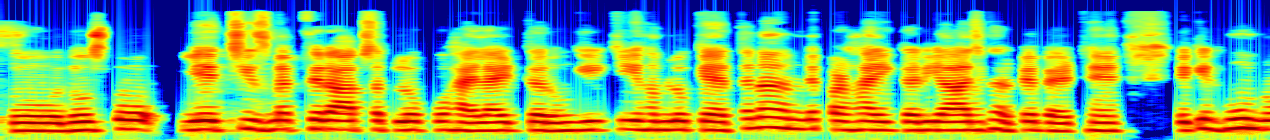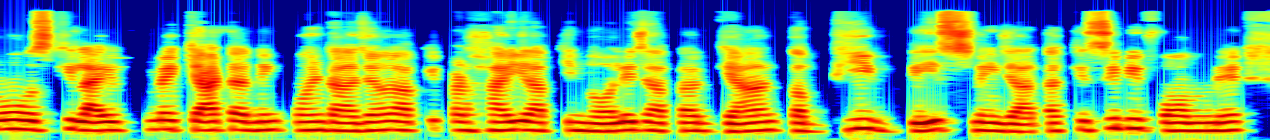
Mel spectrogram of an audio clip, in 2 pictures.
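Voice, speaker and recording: Hardly pausing, the voice runs at a moderate pace in a flat monotone, with a dry, close sound and no echo. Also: woman, medium pitch for a woman. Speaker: mindset coach. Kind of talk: talk show host interview questions.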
